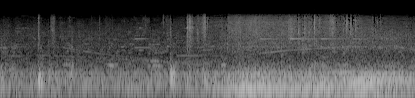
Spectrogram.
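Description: A truck engine running, growing louder about halfway through as it pulls away, with sirens sliding up and down in the background and a few sharp knocks and clicks.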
